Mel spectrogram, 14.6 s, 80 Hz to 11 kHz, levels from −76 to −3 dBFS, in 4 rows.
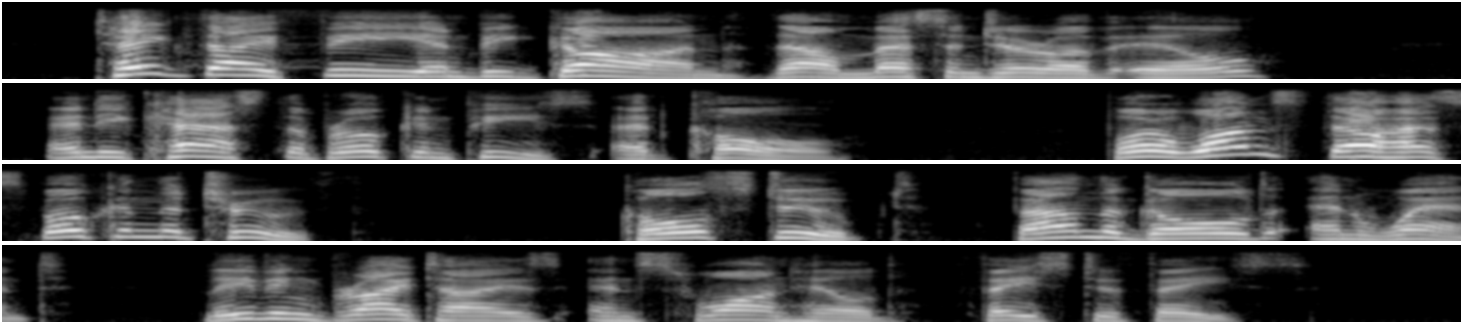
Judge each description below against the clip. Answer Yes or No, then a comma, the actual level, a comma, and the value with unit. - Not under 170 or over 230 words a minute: No, average, 155 wpm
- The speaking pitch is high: Yes, high, 195 Hz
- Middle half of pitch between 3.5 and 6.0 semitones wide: Yes, average, 5.3 semitones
